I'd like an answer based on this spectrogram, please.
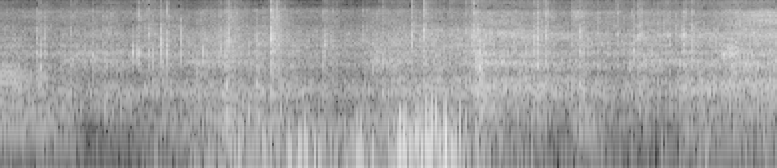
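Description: Loaded metal sled scraping and grinding over concrete paving stones as it is dragged by ropes, with a few louder low thumps about halfway through.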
